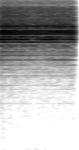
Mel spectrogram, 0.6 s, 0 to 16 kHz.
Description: Open Cym 2.wav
